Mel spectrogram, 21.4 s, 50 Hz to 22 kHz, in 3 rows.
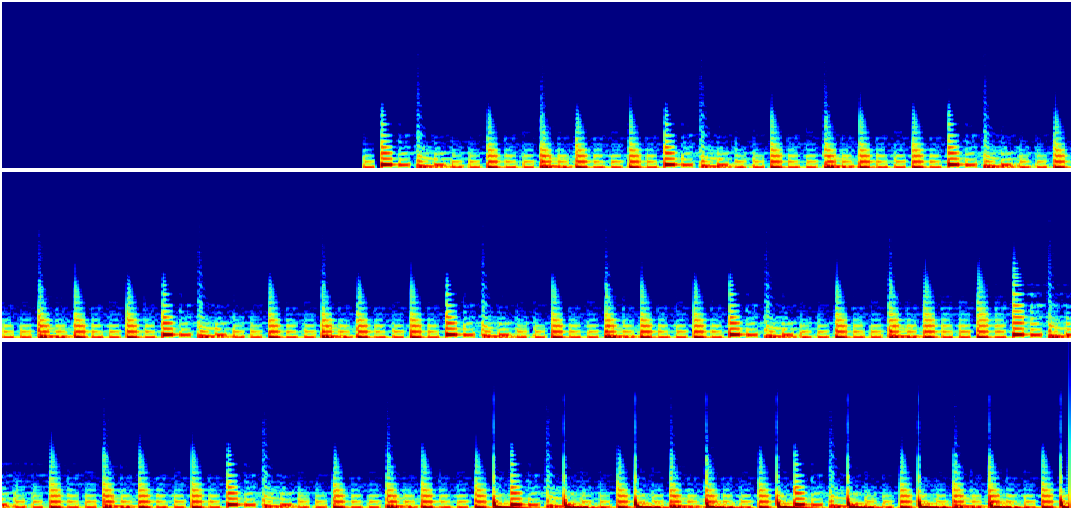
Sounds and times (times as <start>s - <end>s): Techno: 2.5s - 21.3s.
